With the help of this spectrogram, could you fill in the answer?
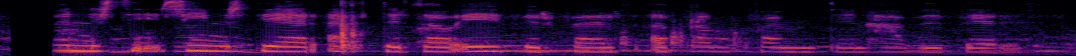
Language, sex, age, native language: Icelandic, female, 11, Icelandic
